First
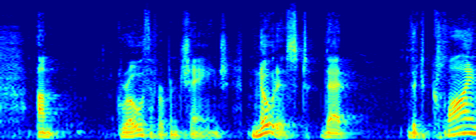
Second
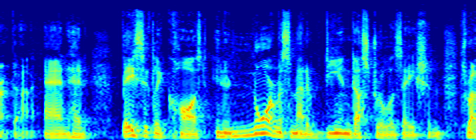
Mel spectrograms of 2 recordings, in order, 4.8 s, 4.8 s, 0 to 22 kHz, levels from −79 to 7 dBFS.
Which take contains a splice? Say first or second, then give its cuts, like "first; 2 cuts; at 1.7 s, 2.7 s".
first; 2 cuts; at 1.1 s, 2.4 s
